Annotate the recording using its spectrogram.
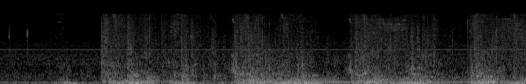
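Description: A pickaxe strikes wood with repeated chopping thuds.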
